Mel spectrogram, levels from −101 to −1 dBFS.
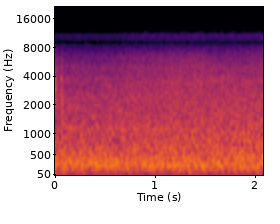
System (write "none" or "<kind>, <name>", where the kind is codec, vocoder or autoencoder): vocoder, Vocos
